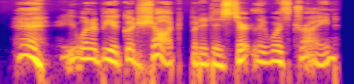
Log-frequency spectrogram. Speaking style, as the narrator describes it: murmured Mr

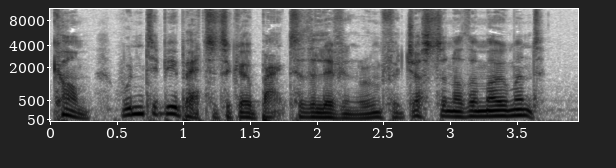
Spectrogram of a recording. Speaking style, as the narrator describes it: said, although in a trembling voice and too quickly

